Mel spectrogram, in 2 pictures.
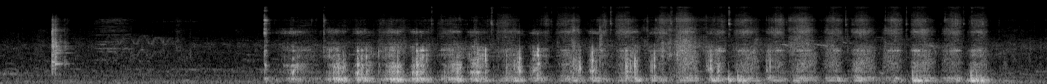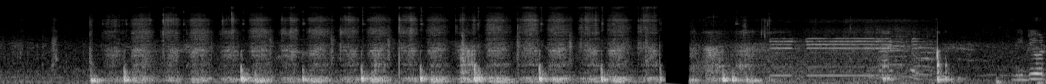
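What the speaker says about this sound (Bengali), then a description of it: "এবার আমি পোস্তটা বেটে নেব।" Poppy seeds are ground into paste by hand in village style, giving steady rhythmic scraping and rubbing strokes that run close and fairly loud with brief pauses.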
